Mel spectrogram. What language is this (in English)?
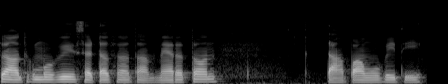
Konkani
